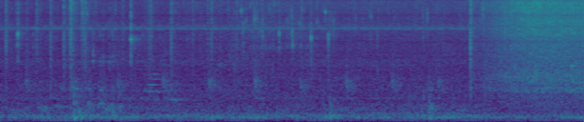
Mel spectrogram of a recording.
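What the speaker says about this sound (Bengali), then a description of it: "এবার আমি এগুলা তেলে ভেজে নিব।" Potato French fries fry in plenty of hot oil in a frying pan, a quiet steady sizzle with light crackles and pops that swells into a louder hiss near the end.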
